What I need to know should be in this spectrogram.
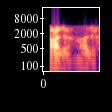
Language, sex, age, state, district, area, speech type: Nepali, male, 30-45, West Bengal, Darjeeling, rural, conversation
